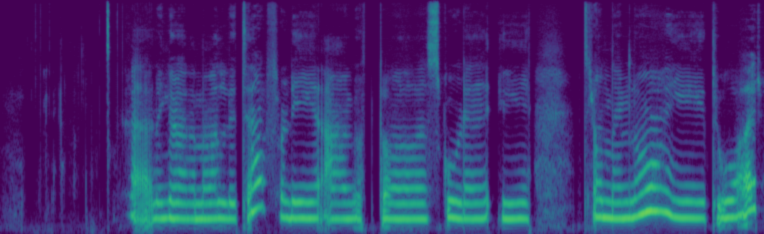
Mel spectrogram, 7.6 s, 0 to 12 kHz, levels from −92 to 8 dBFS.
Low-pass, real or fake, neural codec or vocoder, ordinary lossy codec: none; fake; codec, 24 kHz, 1 kbps, SNAC; none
